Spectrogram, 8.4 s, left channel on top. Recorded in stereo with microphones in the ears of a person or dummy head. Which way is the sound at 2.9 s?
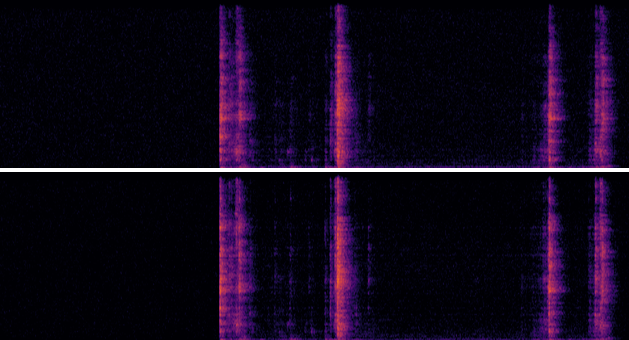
15° right (ahead or behind).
